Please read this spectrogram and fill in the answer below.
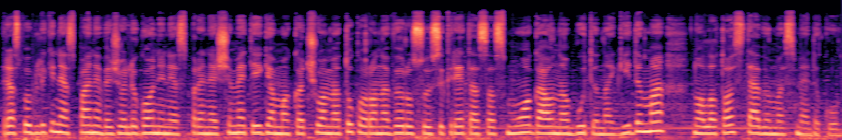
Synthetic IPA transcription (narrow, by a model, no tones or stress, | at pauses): ɾʲɛspʊbʲlʲɪkʲɪnʲeːspɑːnʲɛʋʲɛʒʲoːlʲɪɡoːnʲɪnʲeːspɾɐnʲɛʃʲɪmʲɛt̪ʲɛɪɡʲɛmɐkɐt̪ʃʲuɔmʲɛt̪ʊkoɾɔnɐʋʲɪɾʊsuːʊʃʲsʲɪkɾʲeːt̪ʲeːsɐsmuɔɡɑʊnɐbuːt̪ʲɪnɑɡʲiːd̪ʲɪmɑː | nuɔlˠɐt̪oːsʲsʲt̪ʲæːbʲɪmɐsmʲɛd̪ʲɪkuː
